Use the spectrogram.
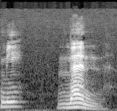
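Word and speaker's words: م: You see on the screen, inshallah, coming up is harf al-mim, the meme sound.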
